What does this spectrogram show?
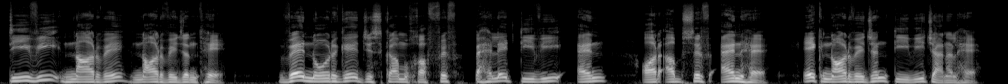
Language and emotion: Urdu, neutral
